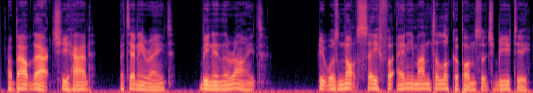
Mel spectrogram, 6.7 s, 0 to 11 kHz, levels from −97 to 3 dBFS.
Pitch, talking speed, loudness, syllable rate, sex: 100 Hz, 200 wpm, -20 LUFS, 5.6 syllables/s, male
